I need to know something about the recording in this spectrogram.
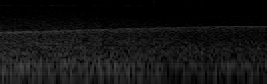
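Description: Emergency-vehicle siren wailing faintly, one slow rise in pitch that levels off near the end, over a low street hum.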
